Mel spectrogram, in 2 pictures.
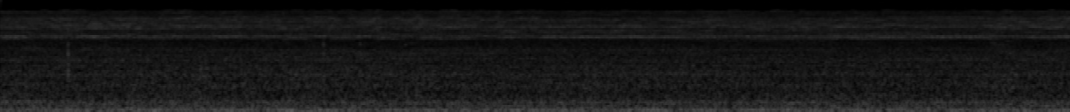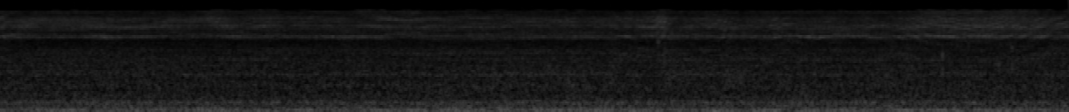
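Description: Faint steady low hum with no distinct events, unchanged throughout.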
